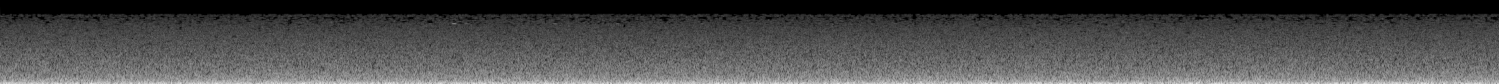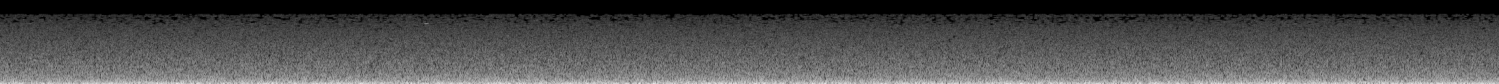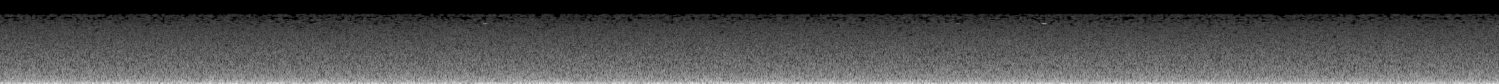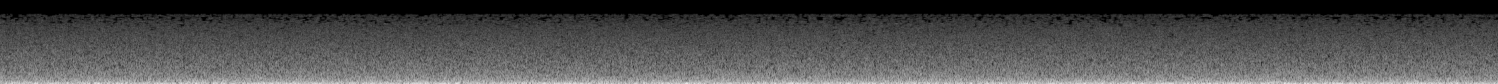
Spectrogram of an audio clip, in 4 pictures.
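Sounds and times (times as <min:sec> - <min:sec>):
deep steady hiss: 0:00.0 - 0:59.9.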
